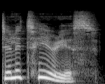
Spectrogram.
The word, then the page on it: deleterious: British English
